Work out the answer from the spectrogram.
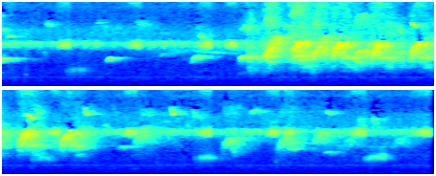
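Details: High, sharp chirps from an Eastern yellow wagtail on Amami Oshima in Japan, rattled off rapidly around two a second in a loud central run, fading to softer spaced notes, with constant high-pitched insect buzzing behind.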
